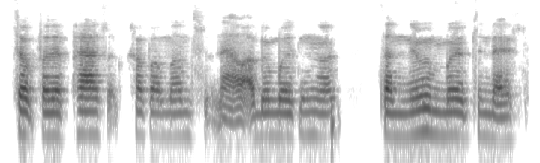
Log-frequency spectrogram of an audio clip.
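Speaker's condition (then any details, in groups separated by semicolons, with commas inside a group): Cerebral palsy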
